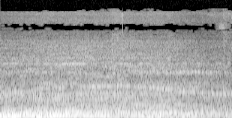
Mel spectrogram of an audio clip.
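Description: Faint low engine rumble of a small motorbike in the street, slowly fading away.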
